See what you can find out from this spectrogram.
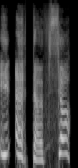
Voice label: Female Draenai Attack; Hearthstone; датамайн обновления 5.0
